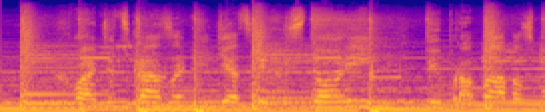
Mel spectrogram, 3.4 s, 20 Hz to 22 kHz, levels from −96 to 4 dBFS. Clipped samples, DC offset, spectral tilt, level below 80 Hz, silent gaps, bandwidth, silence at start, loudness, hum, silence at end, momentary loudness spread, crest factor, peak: under 0.1%; under 0.1%; -5 dB/octave; -20 dBFS; none; 19 kHz; 0 s; -12 LUFS; none; 0 s; 2 LU; 12 dB; 0 dBFS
